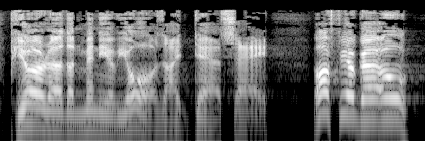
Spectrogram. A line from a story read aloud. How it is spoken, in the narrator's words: boomed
